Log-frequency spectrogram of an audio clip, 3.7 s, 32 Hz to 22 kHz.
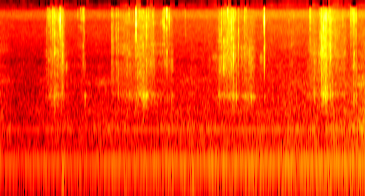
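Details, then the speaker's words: Outer CV joint on an MG ZS / Rover 45, heard on the driveshaft flexed by hand during disassembly: dry, gritty click-click crunches in irregular bursts, having lost most of its grease; worn-out outer CV joint. "obviously this C CV joint is totally had it cuz when you turn that click click click cck and obviously it's lost most of its grease it doesn't sound too good when you're pushing it around"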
